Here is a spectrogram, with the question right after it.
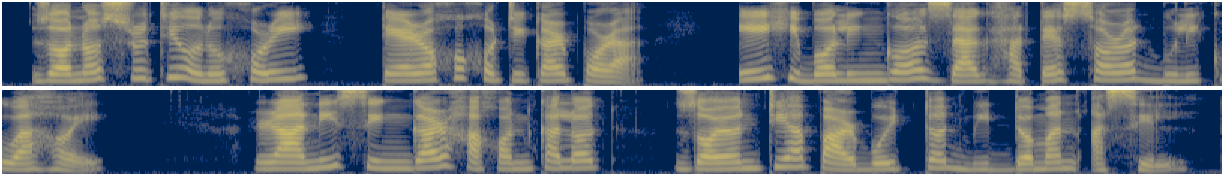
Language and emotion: Assamese, neutral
